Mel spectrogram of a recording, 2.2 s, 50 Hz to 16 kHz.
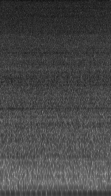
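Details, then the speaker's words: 1992 GMC Sierra C1500 with a 350 TBI and 242k miles, just after a failed water pump was replaced and the belt refitted and coolant topped off. It idles with a steady, even low rumble, no squeals or bearing whine, running healthy. "All right, she's running."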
